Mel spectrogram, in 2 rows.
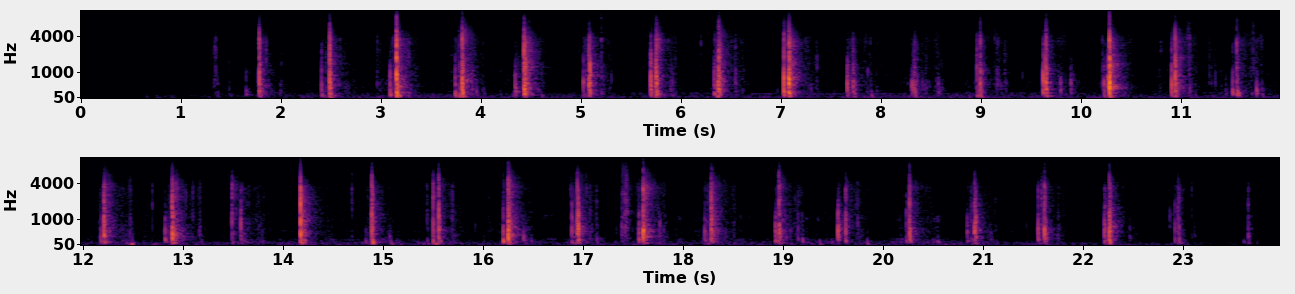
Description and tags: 07-Man walking wooden floor
Man walking on wooden floor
